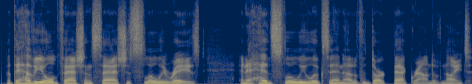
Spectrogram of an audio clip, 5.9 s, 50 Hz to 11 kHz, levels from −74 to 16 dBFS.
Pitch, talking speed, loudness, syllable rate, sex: 135 Hz, 215 wpm, -18 LUFS, 5.4 syllables/s, male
